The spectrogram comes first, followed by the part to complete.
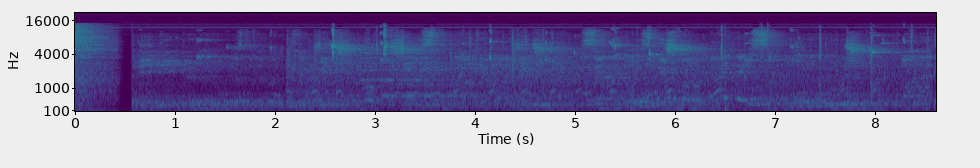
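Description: Basketballs bouncing on a hardwood court in a large, echoing sports hall, with a murmur of voices, one harder thump about six and a half seconds in. The tail of the intro music ends about half a second in.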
